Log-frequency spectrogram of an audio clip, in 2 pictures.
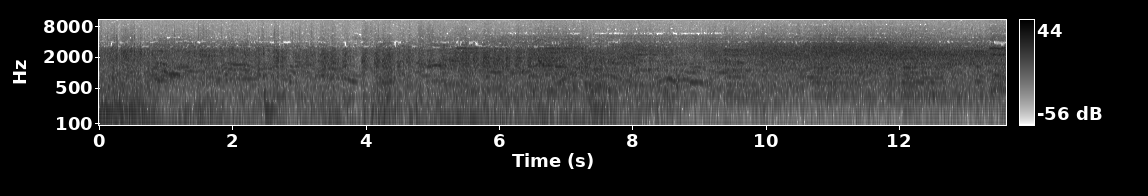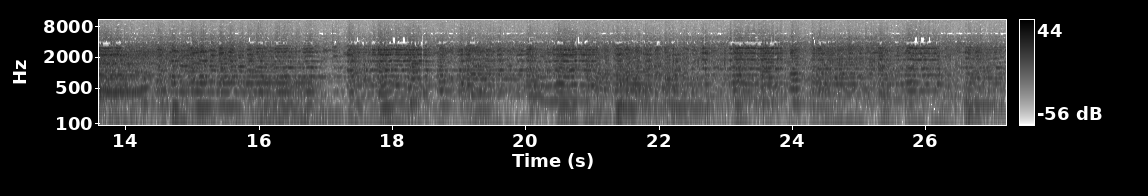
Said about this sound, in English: Frantically, he applied the brakes. The train slowed, but its momentum forced it on. The edge of the gorge was deep. For a second, the engine seemed to hesitate. Then it toppled over, crashing into the gorge below.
